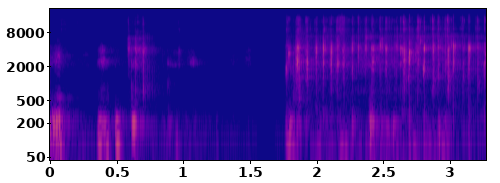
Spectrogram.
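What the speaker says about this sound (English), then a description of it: "It sounds like someone's shuffling cards that are wet." A person presses a cheek against a microphone and makes a wet, slapping, crackling noise, in short bursts at first and then a dense flapping rattle after a brief silence, close and intimate.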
